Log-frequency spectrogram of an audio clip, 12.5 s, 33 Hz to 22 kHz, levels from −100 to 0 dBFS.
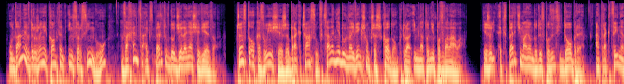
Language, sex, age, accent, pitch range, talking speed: Polish, male, 40-59, native, 100-140 Hz, 165 wpm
